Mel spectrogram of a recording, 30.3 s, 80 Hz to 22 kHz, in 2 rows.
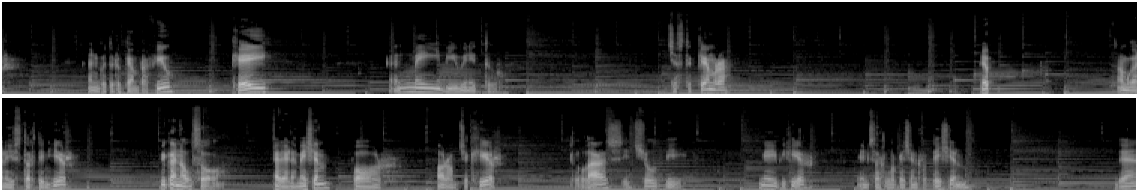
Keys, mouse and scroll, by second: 6.2 click, 7.5 `, 8.0 g, 8.4 z, 10.8 click, 11.1-12.3 typing, 11.4 Escape, 11.9 Return, 13.8 click, 16.5 g, 16.6 Escape, 18.3 `, 19.8 super+`, 21.1 g, 21.4 z, 22.2 Escape, 22.2 shift+l, 22.5 shift+r, 25.8 click, 26.3 n.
